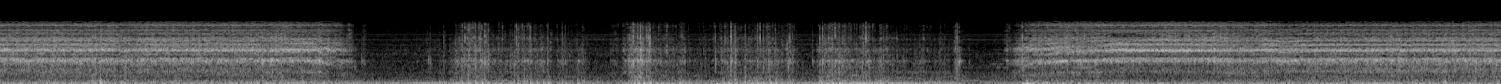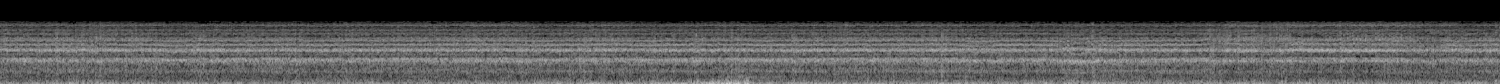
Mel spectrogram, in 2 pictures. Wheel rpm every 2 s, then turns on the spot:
160, 120, 10, 20, 20, 120, 160, 160, 160, 160, 160, 160, 160, 160, 160.
4-10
